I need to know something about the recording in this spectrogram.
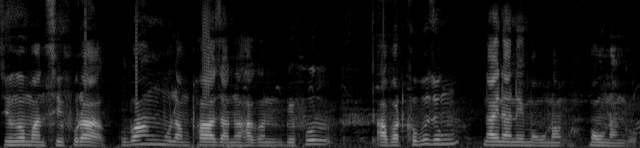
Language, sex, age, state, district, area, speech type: Bodo, male, 45-60, Assam, Udalguri, rural, spontaneous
